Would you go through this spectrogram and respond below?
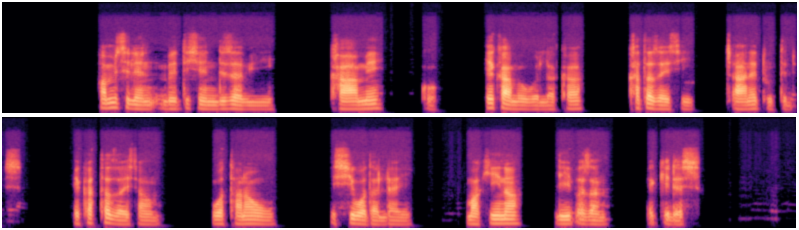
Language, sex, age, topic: Gamo, male, 25-35, agriculture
